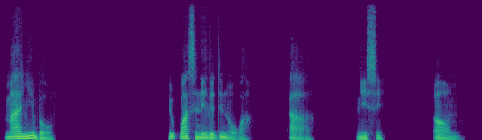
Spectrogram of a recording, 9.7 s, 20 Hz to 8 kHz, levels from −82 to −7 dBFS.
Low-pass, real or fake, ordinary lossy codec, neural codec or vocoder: none; fake; none; codec, 16 kHz, 0.7 kbps, FocalCodec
